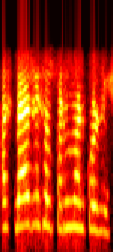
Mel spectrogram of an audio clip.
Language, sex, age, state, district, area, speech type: Kannada, female, 18-30, Karnataka, Gadag, rural, conversation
